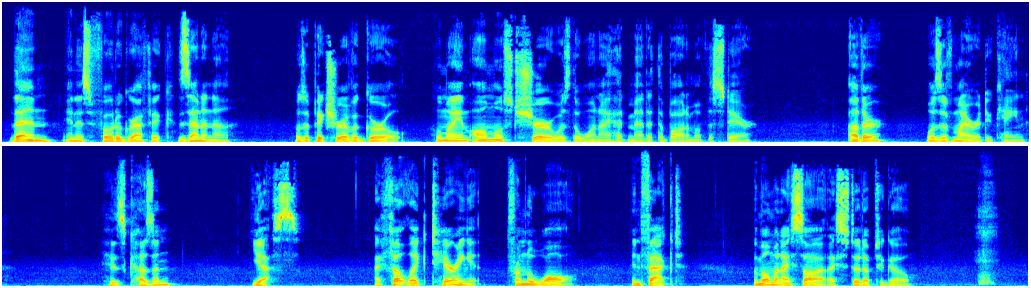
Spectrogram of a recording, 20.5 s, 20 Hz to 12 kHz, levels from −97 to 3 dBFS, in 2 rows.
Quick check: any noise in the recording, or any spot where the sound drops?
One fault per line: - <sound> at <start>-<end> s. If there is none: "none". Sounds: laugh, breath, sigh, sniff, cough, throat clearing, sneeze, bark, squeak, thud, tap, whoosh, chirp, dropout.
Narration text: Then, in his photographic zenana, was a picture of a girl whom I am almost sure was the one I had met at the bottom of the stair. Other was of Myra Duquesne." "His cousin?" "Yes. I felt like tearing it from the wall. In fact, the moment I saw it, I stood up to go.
- sniff at 20.0-20.3 s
